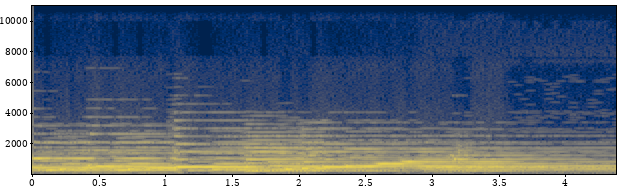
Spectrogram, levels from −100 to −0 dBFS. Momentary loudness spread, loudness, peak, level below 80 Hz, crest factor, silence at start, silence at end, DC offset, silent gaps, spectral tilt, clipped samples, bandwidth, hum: 7 LU; -14 LUFS; -2 dBFS; -64 dBFS; 12 dB; 0 s; 0 s; under 0.1%; none; -8 dB/octave; under 0.1%; 4.5 kHz; none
